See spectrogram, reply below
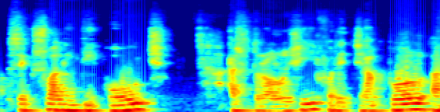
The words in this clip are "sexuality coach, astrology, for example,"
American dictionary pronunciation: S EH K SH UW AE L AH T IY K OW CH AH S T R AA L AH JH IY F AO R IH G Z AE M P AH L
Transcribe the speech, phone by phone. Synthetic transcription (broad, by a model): S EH K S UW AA L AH T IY K OW CH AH S T R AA L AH ZH IY F AO R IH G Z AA M P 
